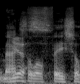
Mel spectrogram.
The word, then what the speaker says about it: maxillofacial: Maxillofacial surgeon.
